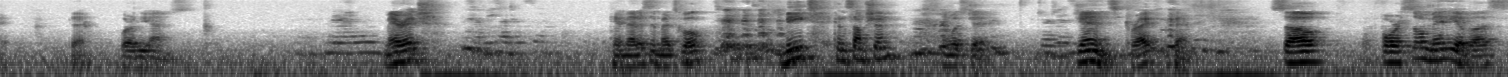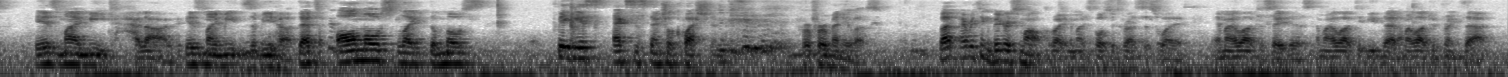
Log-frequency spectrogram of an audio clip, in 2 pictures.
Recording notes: Loyola - Lecture. Lecture to the students.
